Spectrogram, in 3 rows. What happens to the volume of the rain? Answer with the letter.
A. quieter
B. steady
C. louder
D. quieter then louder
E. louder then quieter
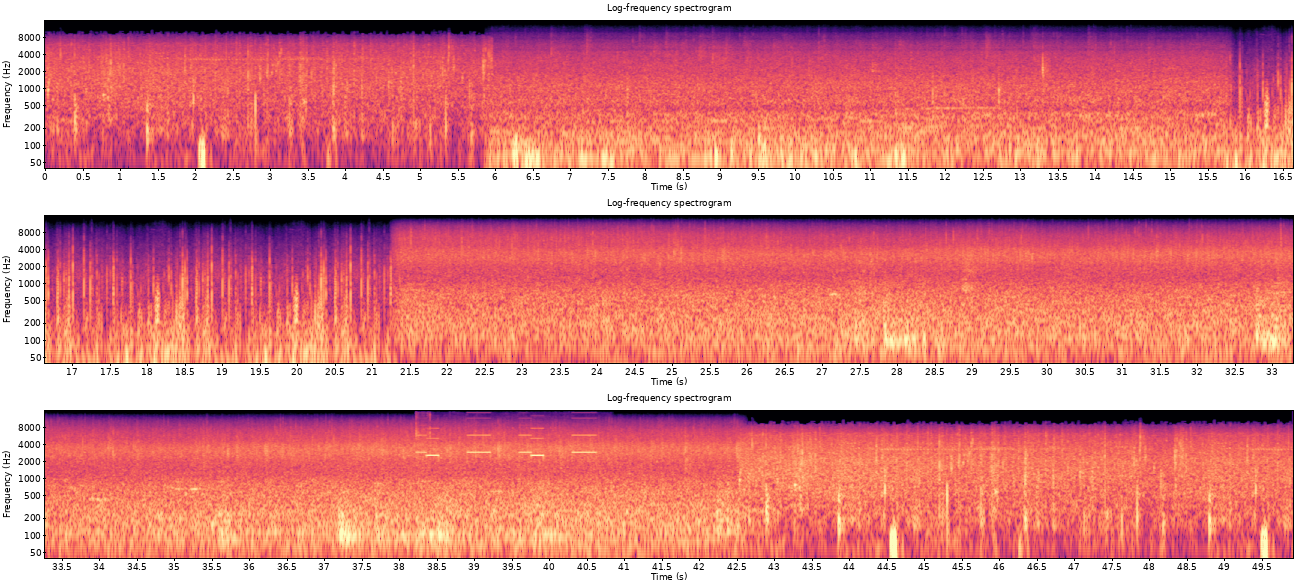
C.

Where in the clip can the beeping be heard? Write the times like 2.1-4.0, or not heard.
38.2-40.6.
